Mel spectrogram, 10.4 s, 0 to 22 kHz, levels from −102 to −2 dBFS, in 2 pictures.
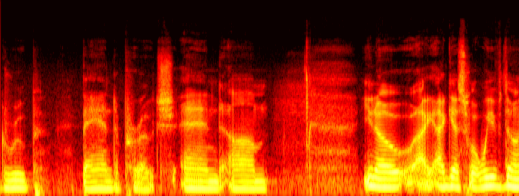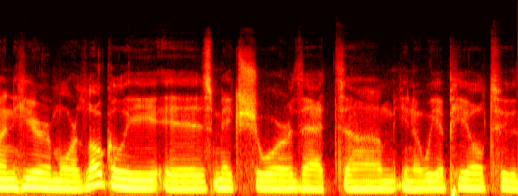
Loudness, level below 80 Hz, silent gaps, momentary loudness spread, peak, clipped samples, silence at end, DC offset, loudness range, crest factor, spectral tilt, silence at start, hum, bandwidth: -20 LUFS; -42 dBFS; none; 11 LU; -6 dBFS; under 0.1%; 0 s; under 0.1%; 6 LU; 14 dB; -8.5 dB/octave; 0 s; none; 8.4 kHz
